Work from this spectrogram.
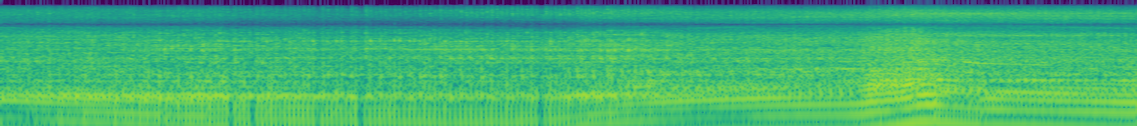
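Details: Talon engine after a spun rod bearing, refitted with other bearings, idling steadily with a brief rev and no deep knock following engine speed; normal idle, no rod knock.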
